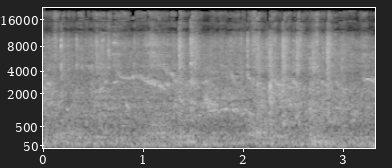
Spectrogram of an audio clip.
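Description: A Rampuri pigeon coos close by in soft, repeated throaty rolls over a dense background of other birds, with no talk.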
